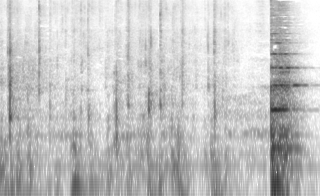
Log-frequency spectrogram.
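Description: Silicone-coated balloon whisk beating eggs and sugar in a glass mixing bowl, its wires tapping the bowl in quick, irregular clicks.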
